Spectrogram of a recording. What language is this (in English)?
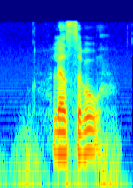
Swedish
